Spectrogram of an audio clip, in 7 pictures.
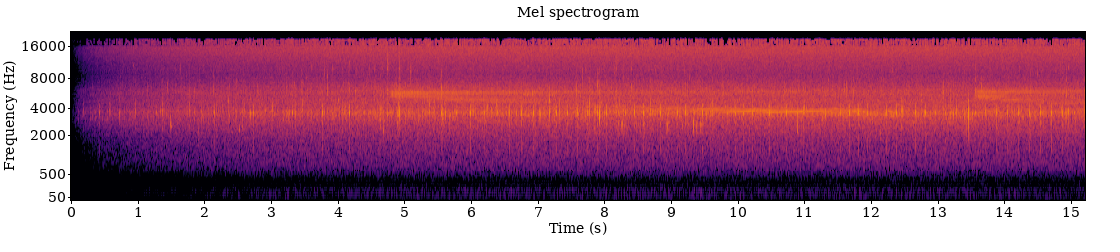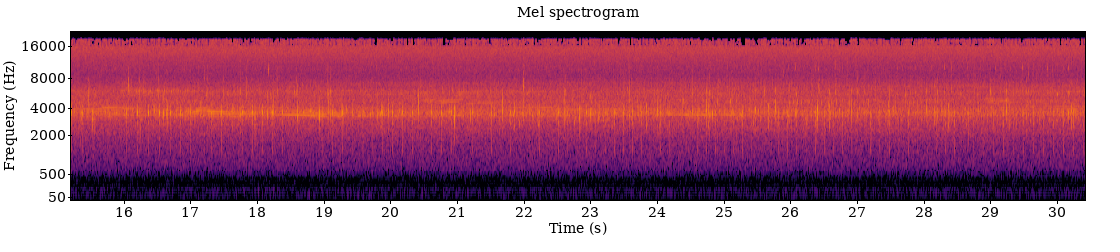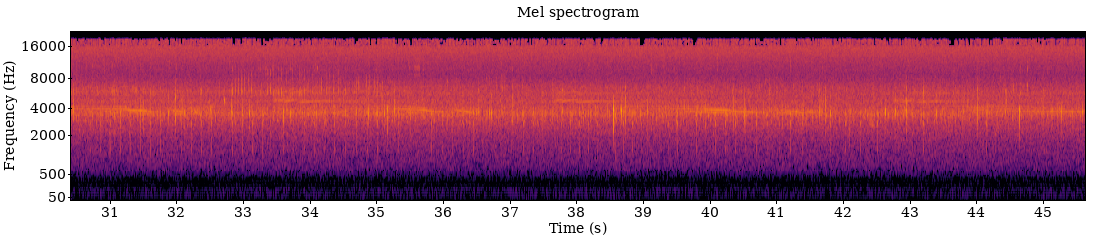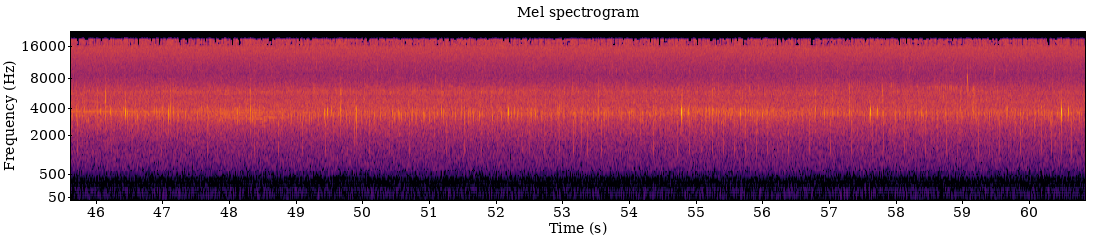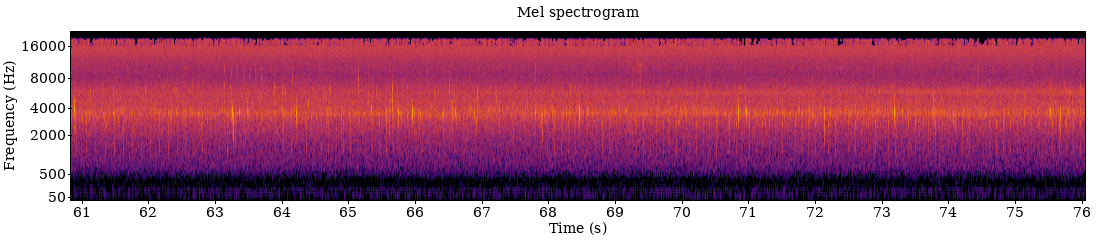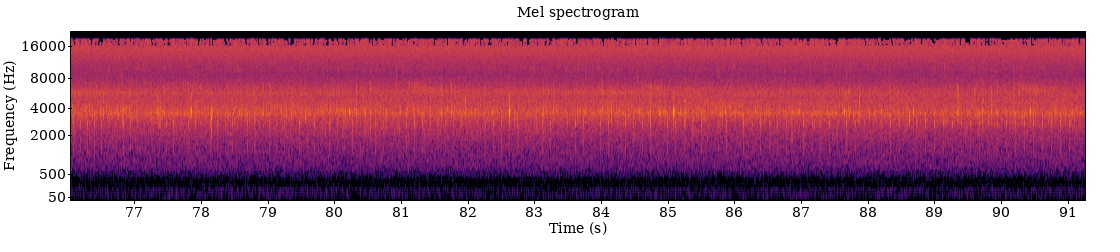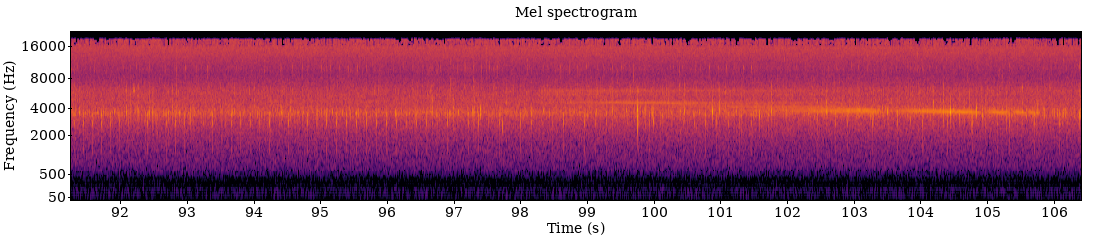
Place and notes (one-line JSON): {"title": "Lithuania, river Sventoji hydrophone", "date": "2021-09-11 13:10:00", "description": "Underwater sounds of river Sventoji. Stereo piezo hydrophone.", "latitude": "55.62", "longitude": "25.55", "altitude": "87", "timezone": "Europe/Vilnius"}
